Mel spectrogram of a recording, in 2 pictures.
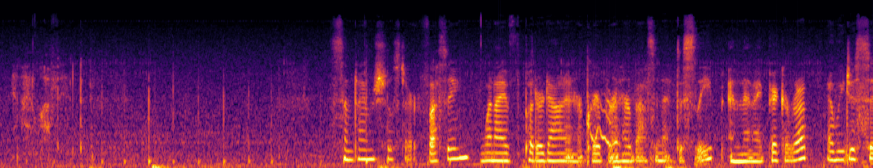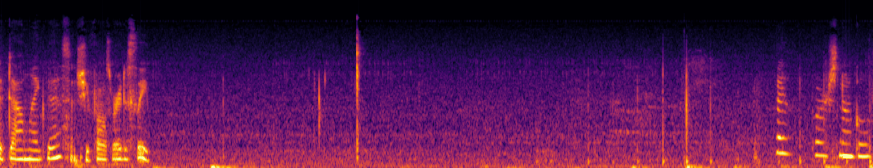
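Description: A young woman talks warmly and close up.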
